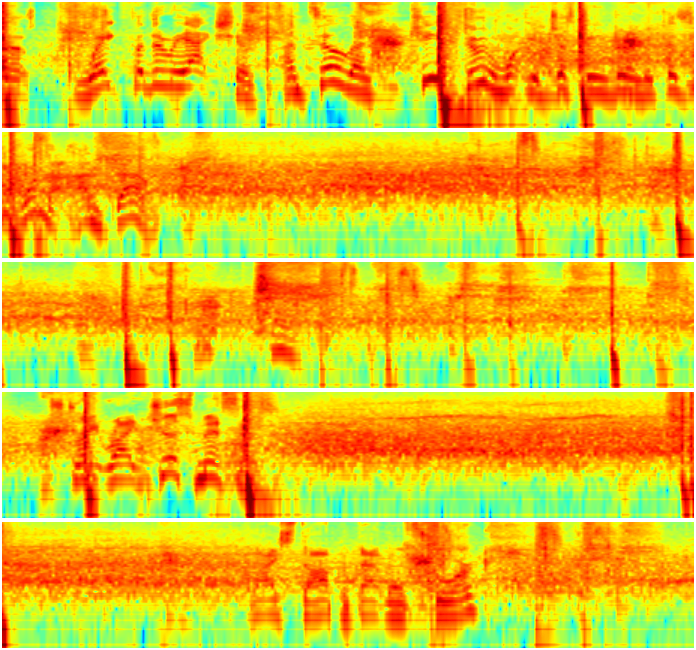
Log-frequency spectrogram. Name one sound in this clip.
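Punches thud against bodies and gloves in quick bursts.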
